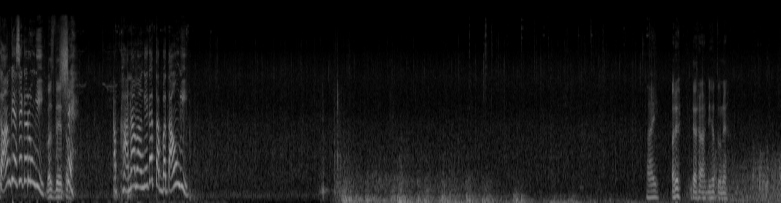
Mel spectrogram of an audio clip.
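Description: A young man speaks with feeling nearby.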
